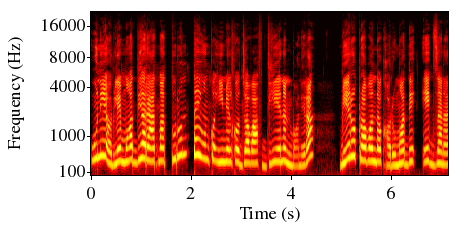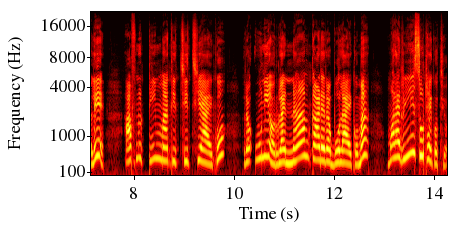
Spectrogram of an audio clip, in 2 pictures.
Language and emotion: Nepali, angry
